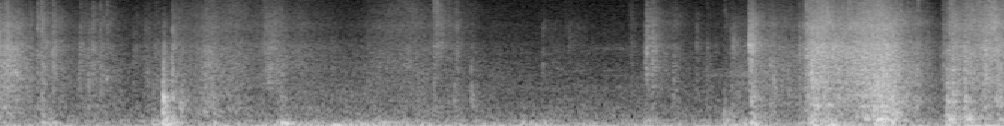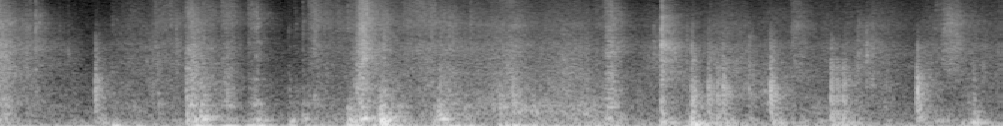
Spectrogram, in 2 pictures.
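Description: Parts of a stroller click and clatter as they are handled.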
